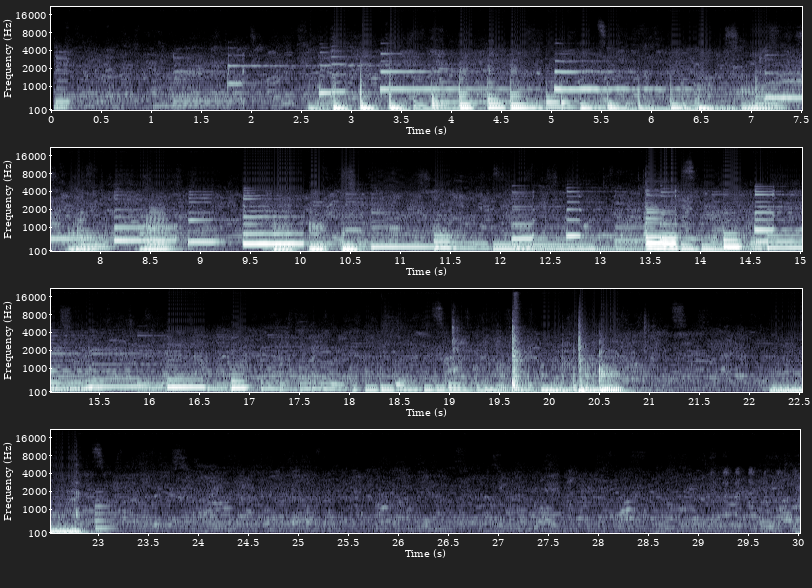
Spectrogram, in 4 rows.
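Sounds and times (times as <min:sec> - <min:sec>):
instrument tuning: 0:02.6 - 0:21.1, 0:22.2 - 0:23.2.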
